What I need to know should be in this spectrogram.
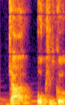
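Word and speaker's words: Koclico: Alors je me trompe toujours, c'est K-O-Clico, comme ça se prononce, K-O-C-L-I-C-O.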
